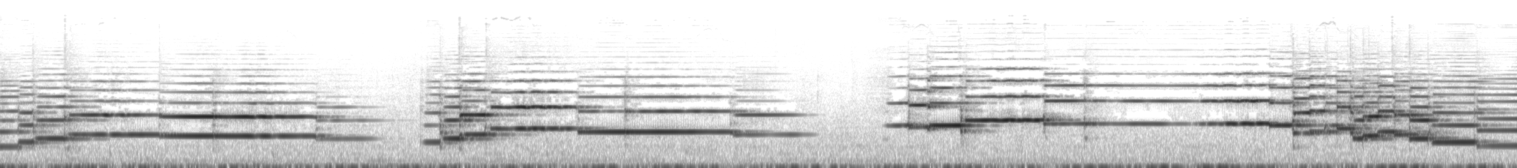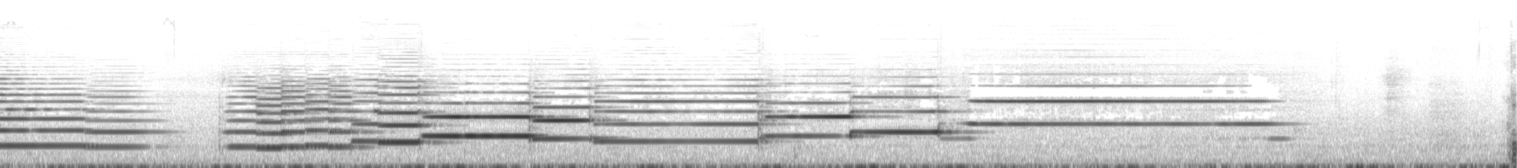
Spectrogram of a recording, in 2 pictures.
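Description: Solo oboe played by a student: a slow melody of sustained notes in several phrases with short breaths between them, ending on a long held note near the end.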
